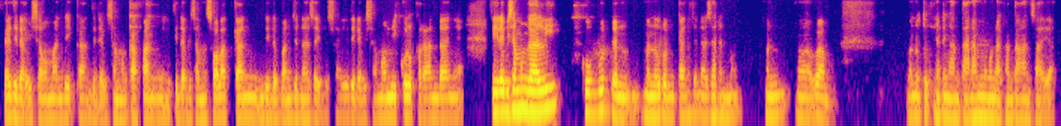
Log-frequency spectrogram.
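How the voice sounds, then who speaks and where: A man's voice: mid-range voice, completely flat delivery, brisk, gravelly, dark tone, dry recording. A middle-aged man, a lecturer, giving a religious motivational talk to students over a video call, emphatic and preachy, with many rhetorical questions. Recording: dull lo-fi video call audio, dry.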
